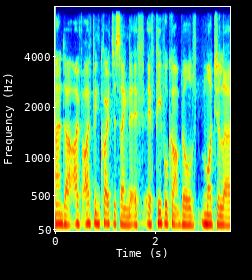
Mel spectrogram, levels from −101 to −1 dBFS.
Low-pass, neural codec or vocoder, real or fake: 7.2 kHz; none; real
